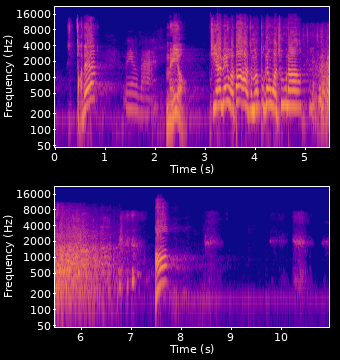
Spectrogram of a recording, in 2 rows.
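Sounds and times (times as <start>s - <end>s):
speech: 0.4s - 6.4s, 7.5s - 7.8s
laughter: 5.0s - 7.4s
heavy breathing into microphone: 8.4s - 10.9s.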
